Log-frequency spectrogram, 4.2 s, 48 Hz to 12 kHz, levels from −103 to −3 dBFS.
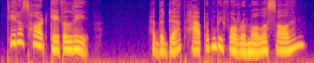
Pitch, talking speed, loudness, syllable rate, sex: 175 Hz, 170 wpm, -18 LUFS, 6.3 syllables/s, female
